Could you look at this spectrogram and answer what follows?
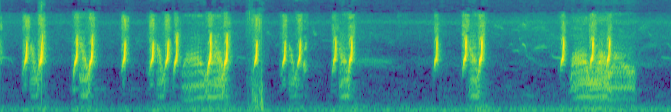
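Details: Common quail uttering sharp, high, clipped notes in twos and threes, spaced by brief silences, with a few softer scratchy bursts in between.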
